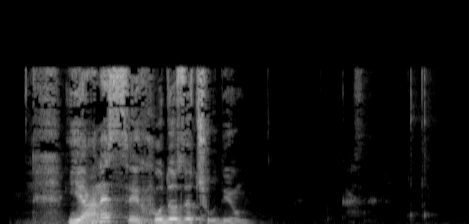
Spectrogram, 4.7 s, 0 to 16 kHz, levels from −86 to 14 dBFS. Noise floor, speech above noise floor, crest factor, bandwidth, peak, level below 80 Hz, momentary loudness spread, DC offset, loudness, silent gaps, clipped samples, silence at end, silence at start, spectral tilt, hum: -81 dBFS; 66 dB; 18 dB; 12 kHz; 0 dBFS; -60 dBFS; 20 LU; under 0.1%; -14 LUFS; none; under 0.1%; 2.25 s; 0.35 s; -4 dB/octave; none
